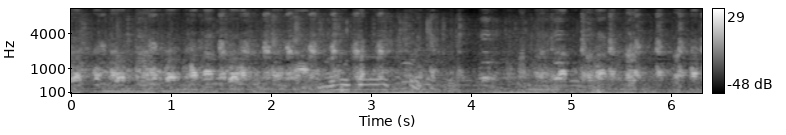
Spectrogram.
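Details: A flock of greater flamingos at Zoo Vienna on 6 October 2010 gives a dense chorus of overlapping nasal, goose-like honks, several each second, over a steady low mechanical hum with faint voices.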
